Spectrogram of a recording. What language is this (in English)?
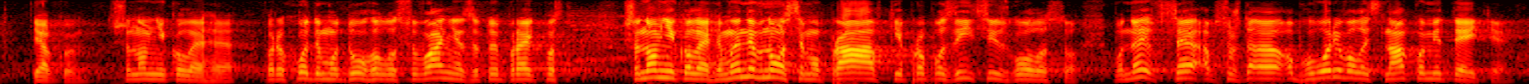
Ukrainian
